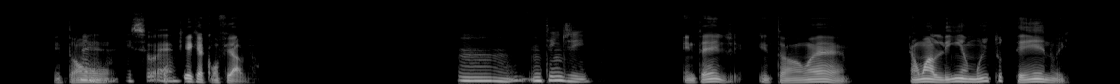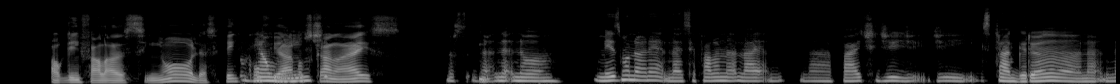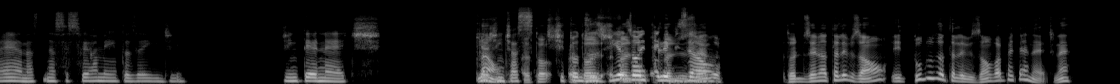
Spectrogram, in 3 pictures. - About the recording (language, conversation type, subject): Portuguese, podcast, O que faz um conteúdo ser confiável hoje?
- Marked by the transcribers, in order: none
